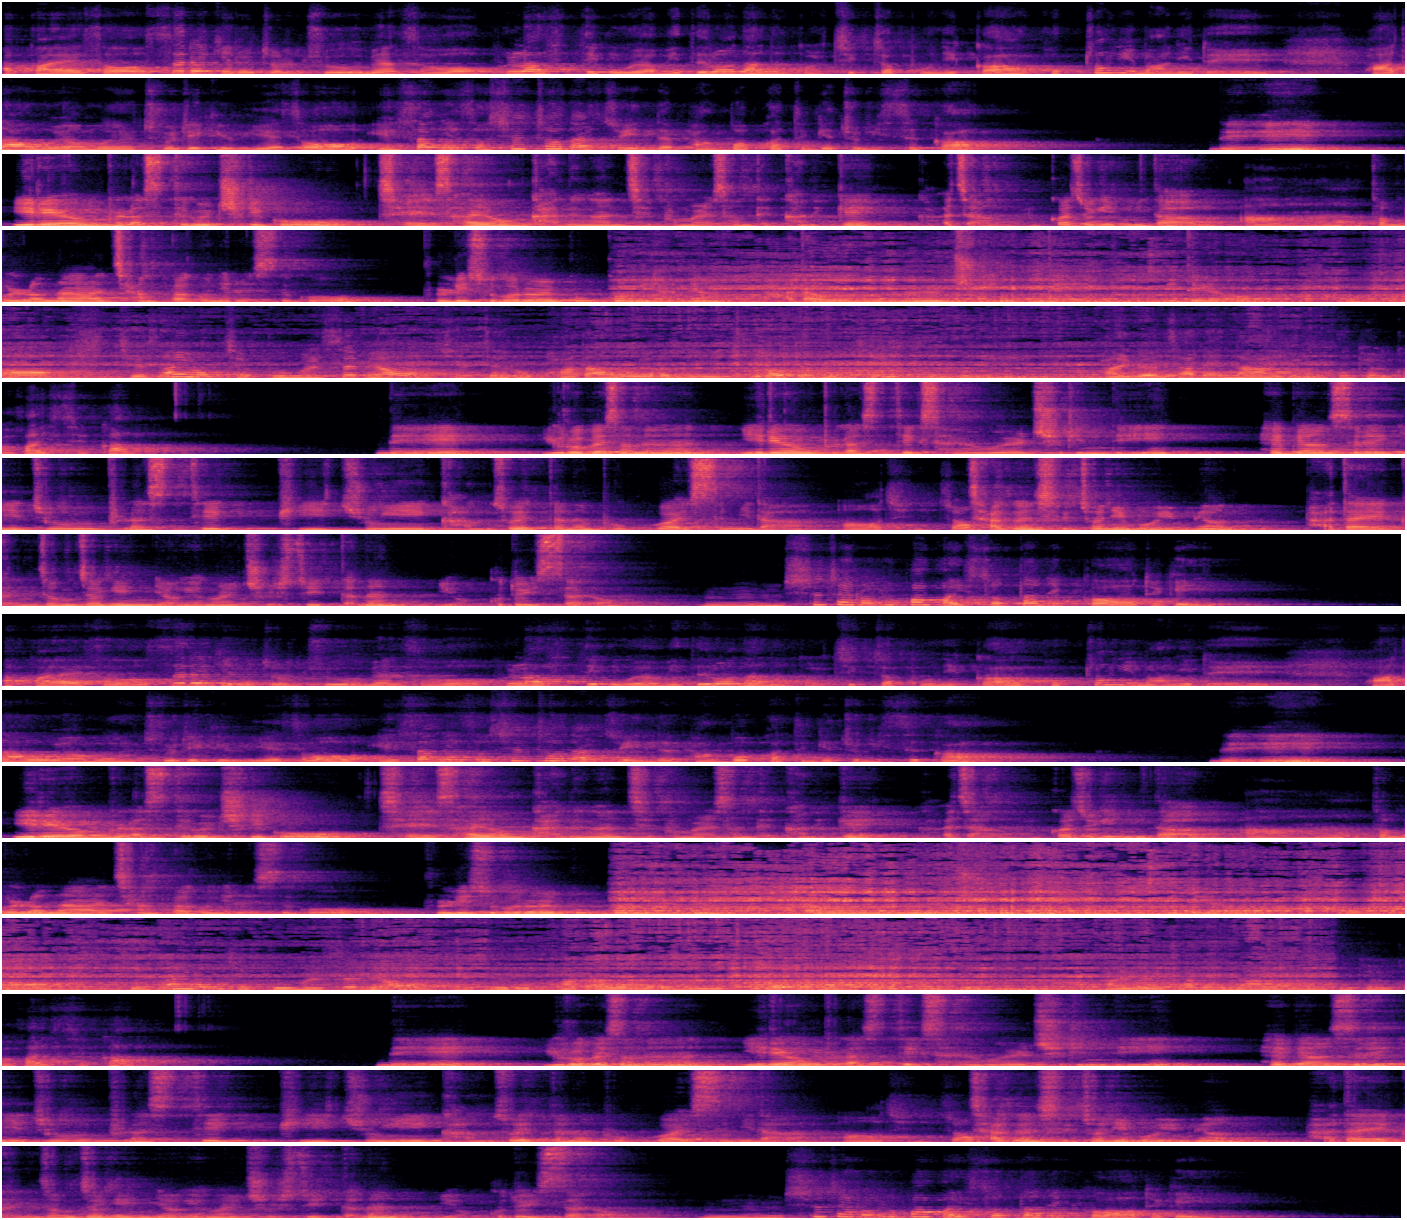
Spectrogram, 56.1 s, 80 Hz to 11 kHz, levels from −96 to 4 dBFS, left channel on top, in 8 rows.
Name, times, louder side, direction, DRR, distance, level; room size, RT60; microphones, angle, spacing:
voice 1, 0.0-11.9 20.2-20.9 27.7-35.7 46.3-47.0 52.6-55.2, left 2 dB, 35° left, 4 dB, 1.6 m, -27 dB
voice 2, 13.0-13.6 14.1-18.4 18.7-20.1 20.9-22.8 23.2-27.4 36.9-37.5 37.8-40.9 41.4-43.2 43.6-46.1 46.9-48.3 48.6-52.2, left 1 dB, 80° left, 2 dB, 3.2 m, -25 dB
sound 1, 24.1-34.7, right 4 dB, 30° right, 0.9 m, -28 dB
30.0 x 20.5 x 5.2 m, 1.1 s
head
